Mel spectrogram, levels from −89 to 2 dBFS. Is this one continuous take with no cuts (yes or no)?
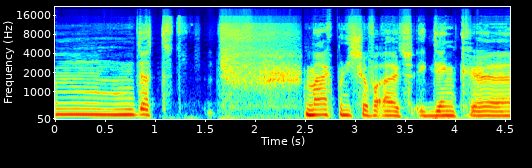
yes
